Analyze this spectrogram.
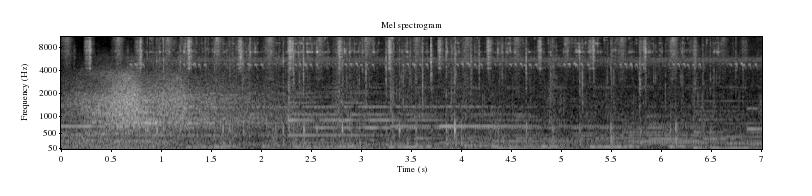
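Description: Hooves of a horse-drawn carriage clip-clopping in a steady, continuous rhythm of many hoof strikes that lasts throughout, at an even, moderate loudness.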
